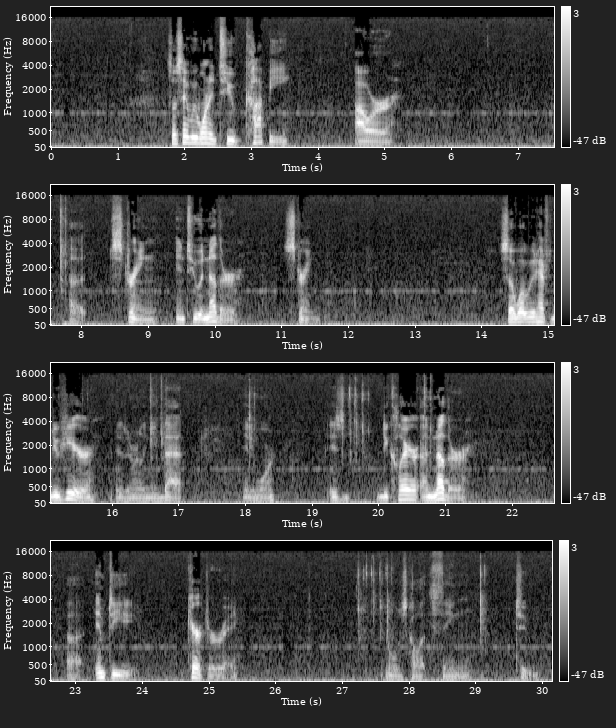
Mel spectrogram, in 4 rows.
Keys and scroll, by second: 7.6 BackSpace, 16.4 BackSpace, 17.9 Down, 19.1-20.6 typing, 26.9-28.9 typing.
